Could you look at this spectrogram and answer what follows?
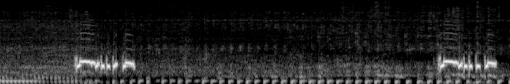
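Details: Local zebra dove giving its 'kung' style song, used to prompt other birds to sing: two short bubbling coo phrases, each rising then rolling in quick notes, about three and a half seconds apart, over a steady low pulsing engine-like rumble.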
